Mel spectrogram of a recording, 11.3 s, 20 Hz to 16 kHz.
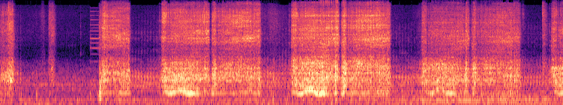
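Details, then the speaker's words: Super Nova RC model plane with a 1970s 27 MHz radio, servo being tested: repeated even whirring bursts driving back and forth, no grinding or stalling, servo operating normally. "seems to be operating quite happily"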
